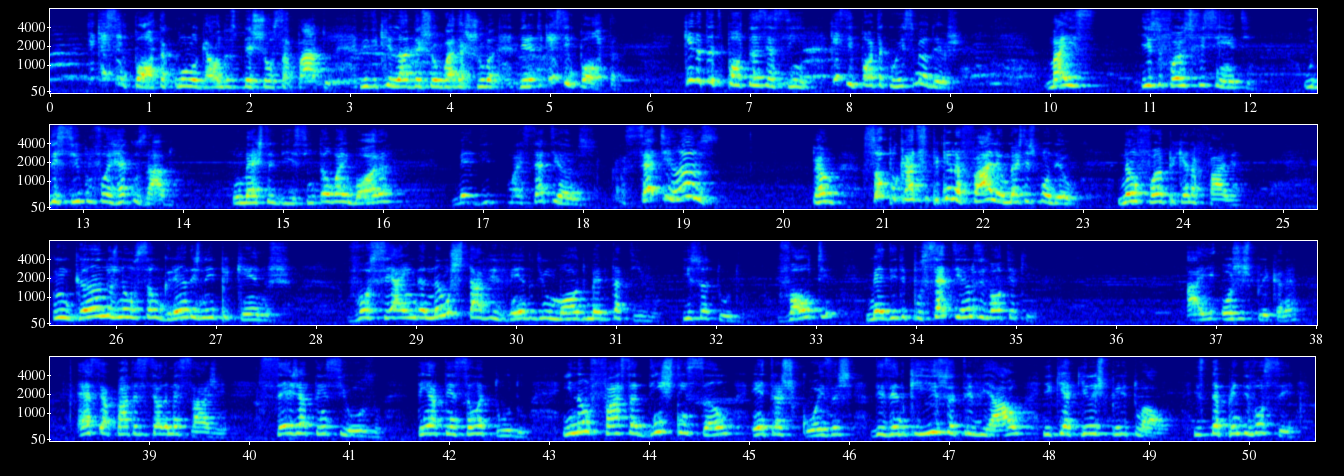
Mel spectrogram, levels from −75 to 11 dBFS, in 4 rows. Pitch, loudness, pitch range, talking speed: 270 Hz, -26 LUFS, 245-295 Hz, 160 wpm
